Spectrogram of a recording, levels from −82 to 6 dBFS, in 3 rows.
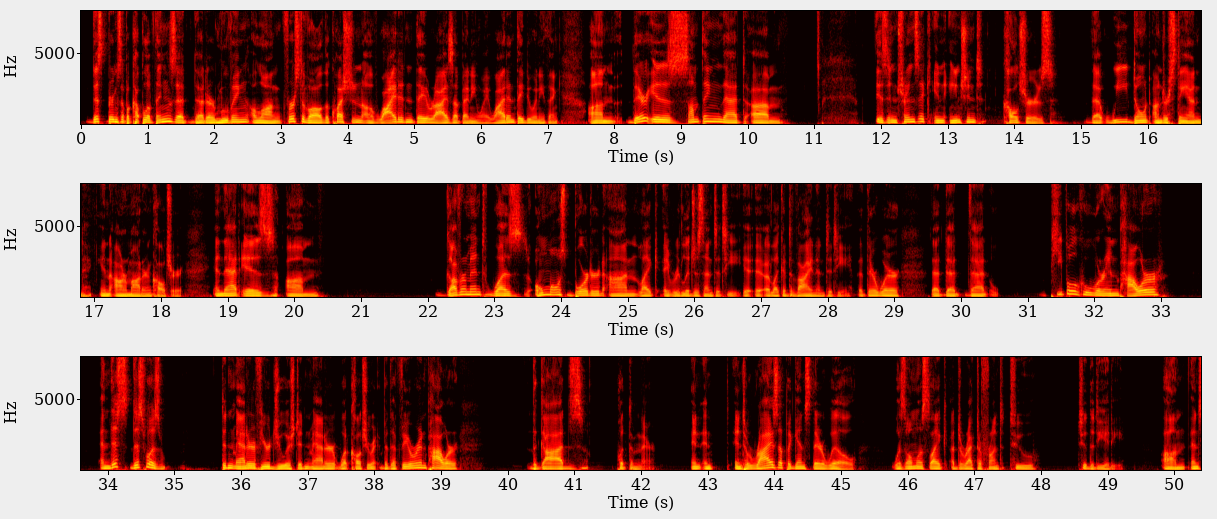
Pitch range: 110-140 Hz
